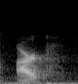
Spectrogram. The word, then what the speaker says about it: ARP: The answer lies in something called the Address Resolution Protocol, which we typically pronounce ARP.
